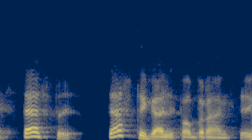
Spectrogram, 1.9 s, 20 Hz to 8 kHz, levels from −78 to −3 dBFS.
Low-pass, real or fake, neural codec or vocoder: 7.2 kHz; fake; codec, 16 kHz, 2 kbps, FunCodec, trained on LibriTTS, 25 frames a second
